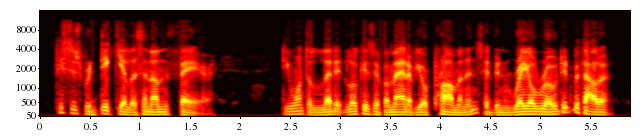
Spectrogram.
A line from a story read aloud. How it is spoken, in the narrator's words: The third and youngest judge, who had acted as prosecutor, snapped impatiently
